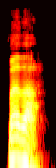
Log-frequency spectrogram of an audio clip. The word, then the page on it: mither: スコットランド英語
